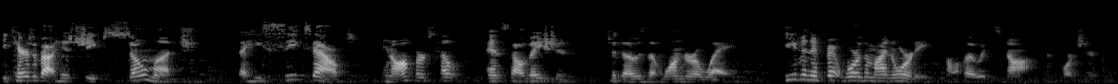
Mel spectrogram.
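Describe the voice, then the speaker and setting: A man delivers a sermon with a bright, forward voice and a husky edge to it. He reads scripture aloud and explains it, asking listeners to turn to the verses with him. The recording sounds a little dull and lo-fi. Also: fairly high pitch, expressive, moderate pace. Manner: addresses listeners directly, asks them to turn to verses. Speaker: preacher.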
